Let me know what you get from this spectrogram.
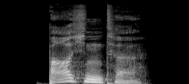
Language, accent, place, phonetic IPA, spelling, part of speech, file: German, Germany, Berlin, [ˈbaʁçn̩tə], Barchente, noun, De-Barchente.ogg
- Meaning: 1. nominative plural of Barchent 2. genitive plural of Barchent 3. accusative plural of Barchent 4. dative singular of Barchent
